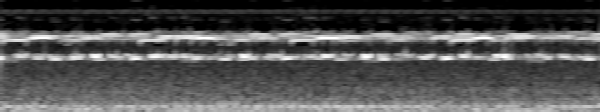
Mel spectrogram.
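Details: St Maarten tree frogs in full chorus: unbroken high whistling with a soft throb roughly every second, two even pitch layers plus a faint thin tone overhead.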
